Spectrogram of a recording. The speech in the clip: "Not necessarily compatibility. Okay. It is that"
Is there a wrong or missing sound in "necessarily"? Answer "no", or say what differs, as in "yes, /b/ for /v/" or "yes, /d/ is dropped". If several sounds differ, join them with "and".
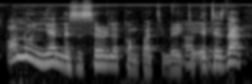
no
